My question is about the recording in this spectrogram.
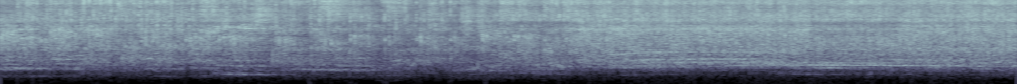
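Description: Audience applauding, with voices in the crowd rising near the end.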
